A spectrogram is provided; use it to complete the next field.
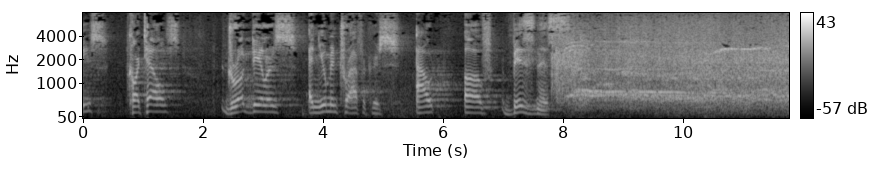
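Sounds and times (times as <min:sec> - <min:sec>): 
speech: 0:00.0 - 0:01.7, 0:02.3 - 0:08.3
large audience clapping: 0:07.8 - 0:11.7
faint cheering: 0:08.0 - 0:11.7.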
